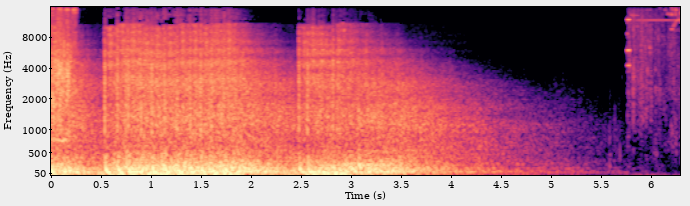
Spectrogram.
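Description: A rifle fires rapid bursts close by, then the shots fade away.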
